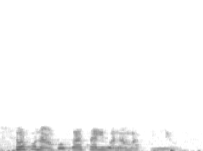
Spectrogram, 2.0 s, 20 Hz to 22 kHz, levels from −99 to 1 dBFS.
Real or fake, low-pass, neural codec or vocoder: fake; 3.6 kHz; codec, 16 kHz, 16 kbps, FreqCodec, smaller model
